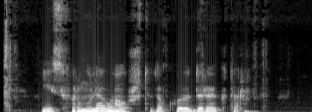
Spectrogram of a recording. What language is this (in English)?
Belarusian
